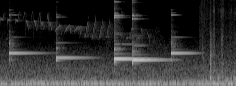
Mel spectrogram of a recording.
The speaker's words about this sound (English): But first, bells. Sounds better than the clanging from earlier.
